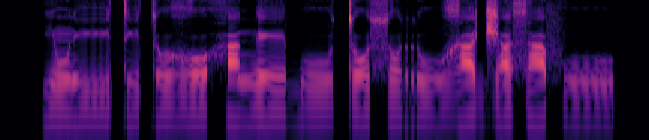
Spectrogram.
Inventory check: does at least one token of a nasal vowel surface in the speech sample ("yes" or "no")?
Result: yes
